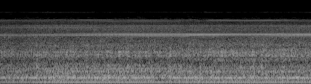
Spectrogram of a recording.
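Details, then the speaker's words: 1.5 hp single-phase 220V motor converted to three-phase, run from a 1.5 kW VFD at about 90 Hz high speed; smooth steady high whine with even fan hiss, no roughness; normal high-speed running, owner unsure whether it will overheat. "the Earth's 90 and I'm not gonna go much higher than that because that's pretty damn fast"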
